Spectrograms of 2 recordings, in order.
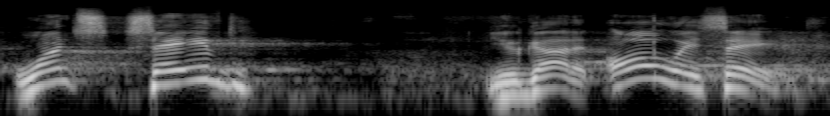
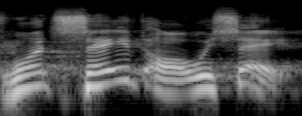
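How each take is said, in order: First: Slow, drawn-out slogan as once heard; mock folksy catchphrase; old catchphrase. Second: Said in the usual way. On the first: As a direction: intone it like a remembered saying. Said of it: "I used to hear it this way". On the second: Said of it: "that's a common phrase".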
